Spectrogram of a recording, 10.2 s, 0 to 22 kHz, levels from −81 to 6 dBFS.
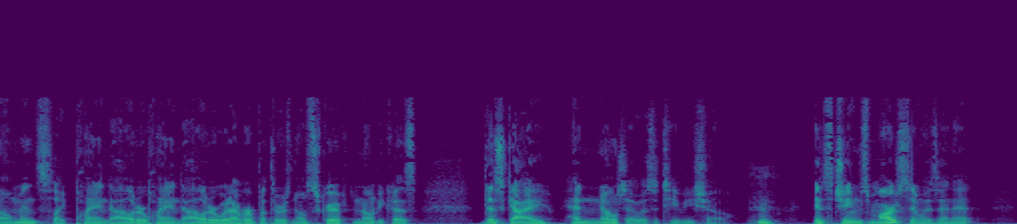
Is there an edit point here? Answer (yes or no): yes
